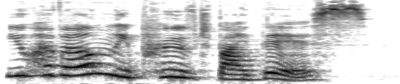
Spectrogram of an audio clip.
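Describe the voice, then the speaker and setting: Witty, challenging young gentlewoman played by a woman, fairly high voice, articulate period audiobook drama, faint music. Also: very animated, unhurried. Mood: teasing. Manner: formal, articulate, pointed. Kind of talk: dramatised classic novel audiobook.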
